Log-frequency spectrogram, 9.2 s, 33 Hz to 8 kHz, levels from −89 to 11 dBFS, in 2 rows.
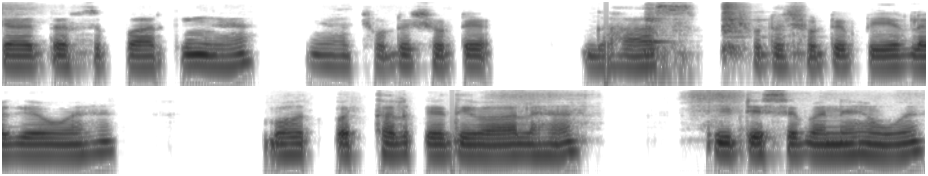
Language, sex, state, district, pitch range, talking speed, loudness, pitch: Hindi, male, Bihar, Muzaffarpur, 120-125 Hz, 150 wpm, -18 LUFS, 120 Hz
